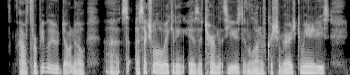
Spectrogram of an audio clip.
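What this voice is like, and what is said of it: Scratchy voice. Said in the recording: “I'm trying to get over a cold, so please excuse my voice. It's a little scratchy, and I feel like I could lose it at any minute”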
